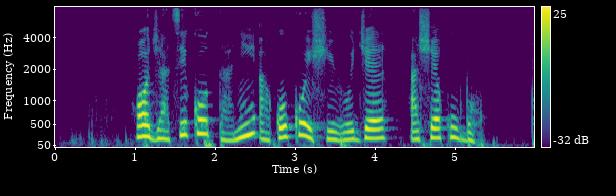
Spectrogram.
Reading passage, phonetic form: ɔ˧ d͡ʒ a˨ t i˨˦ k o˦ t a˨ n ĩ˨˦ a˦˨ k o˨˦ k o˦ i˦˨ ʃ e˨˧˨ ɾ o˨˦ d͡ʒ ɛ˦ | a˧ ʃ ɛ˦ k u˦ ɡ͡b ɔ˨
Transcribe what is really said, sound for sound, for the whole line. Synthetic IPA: ɔ˧ d͡ʒ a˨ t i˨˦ k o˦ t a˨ n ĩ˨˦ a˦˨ k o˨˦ k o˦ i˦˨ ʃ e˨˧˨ ɾ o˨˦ d͡ʒ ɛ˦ | a˧ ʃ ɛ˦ k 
